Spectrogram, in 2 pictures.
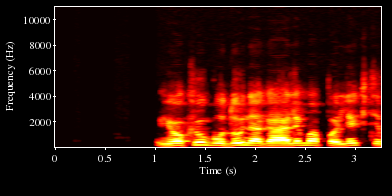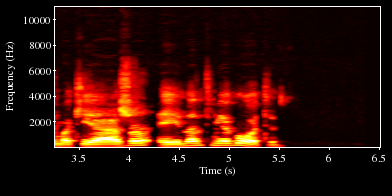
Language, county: Lithuanian, Vilnius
